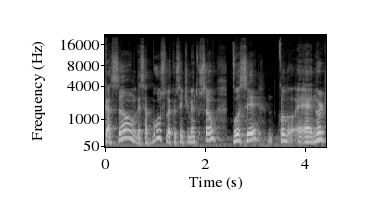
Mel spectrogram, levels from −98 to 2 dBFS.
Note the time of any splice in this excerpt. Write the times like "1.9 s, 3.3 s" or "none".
none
